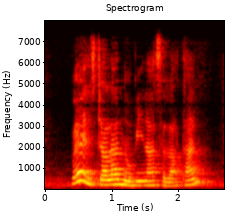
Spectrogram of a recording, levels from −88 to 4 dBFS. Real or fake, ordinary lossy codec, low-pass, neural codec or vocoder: fake; Opus, 64 kbps; 7.2 kHz; codec, 44.1 kHz, 7.8 kbps, DAC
